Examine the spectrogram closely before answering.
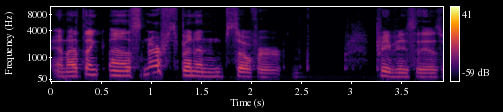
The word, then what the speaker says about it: sgnurf: Signurf? G silent. Snurf? G is silent. Yeah. Snurf.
